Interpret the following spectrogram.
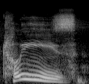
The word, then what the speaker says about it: Cleese: "For heaven's sake," he said, It's pronounced 'Cleese,' like 'cheese.'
